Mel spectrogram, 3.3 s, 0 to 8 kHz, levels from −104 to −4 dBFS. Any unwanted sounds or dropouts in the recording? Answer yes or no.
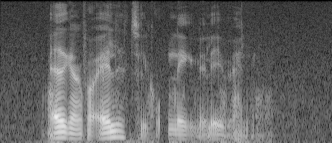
yes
